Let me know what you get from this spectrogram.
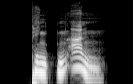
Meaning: inflection of anpingen: 1. first/third-person plural preterite 2. first/third-person plural subjunctive II
- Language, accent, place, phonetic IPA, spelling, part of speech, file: German, Germany, Berlin, [ˌpɪŋtn̩ ˈan], pingten an, verb, De-pingten an.ogg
